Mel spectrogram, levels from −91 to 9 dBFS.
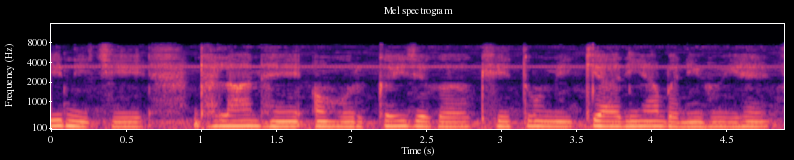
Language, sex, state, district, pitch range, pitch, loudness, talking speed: Hindi, female, Uttar Pradesh, Lalitpur, 160-175 Hz, 165 Hz, -16 LUFS, 145 wpm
